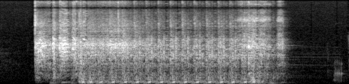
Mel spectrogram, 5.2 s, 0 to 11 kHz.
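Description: A Kawasaki Prairie 700 ATV cranks and catches, then runs with a steady rhythmic thumping idle for about three seconds before cutting off abruptly. The engine is close and moderately loud, with no one talking.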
